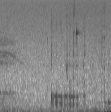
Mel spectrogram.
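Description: A short gurgling sip lasting about half a second, a low liquid slurp or gulp over a quiet background, followed by a few faint clicks and a soft swallow.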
